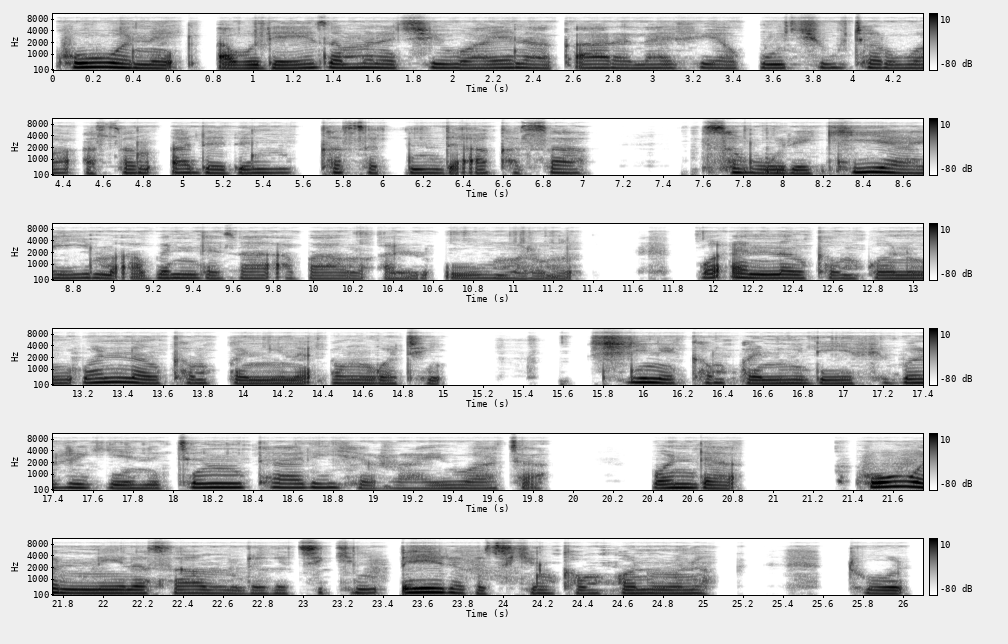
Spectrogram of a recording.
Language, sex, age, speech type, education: Hausa, female, 30-45, spontaneous, tertiary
